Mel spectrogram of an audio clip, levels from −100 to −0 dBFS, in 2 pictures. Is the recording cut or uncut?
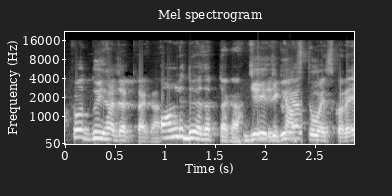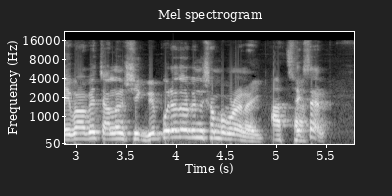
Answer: cut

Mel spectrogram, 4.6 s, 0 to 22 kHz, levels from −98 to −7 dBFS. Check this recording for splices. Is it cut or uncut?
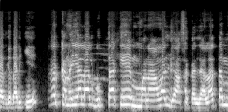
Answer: cut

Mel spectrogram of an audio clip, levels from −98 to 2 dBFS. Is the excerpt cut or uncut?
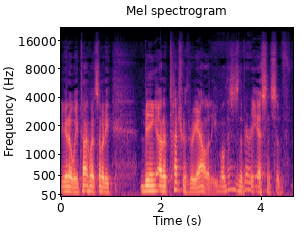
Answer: uncut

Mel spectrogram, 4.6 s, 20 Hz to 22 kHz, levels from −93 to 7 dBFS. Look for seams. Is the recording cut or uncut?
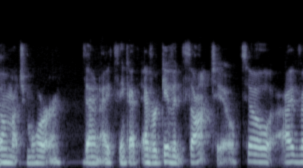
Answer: cut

